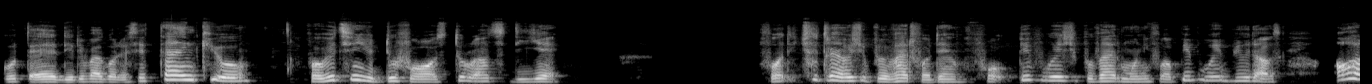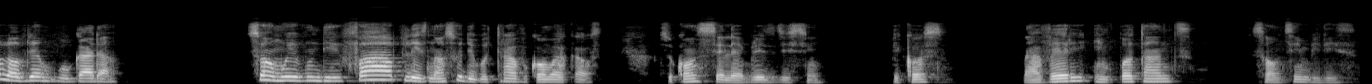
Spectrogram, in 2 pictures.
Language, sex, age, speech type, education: Nigerian Pidgin, male, 15-29, spontaneous, tertiary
